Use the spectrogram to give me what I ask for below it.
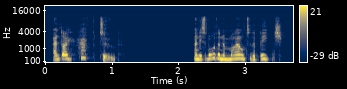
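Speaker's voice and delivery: high, strained woman's voice near tears; a terrified woman admitting her fear; desperate Bellis. A narrator's reading.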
